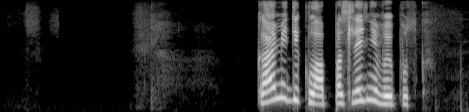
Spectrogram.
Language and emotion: Russian, neutral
